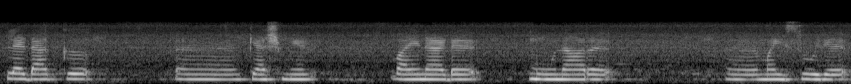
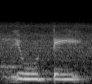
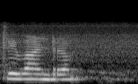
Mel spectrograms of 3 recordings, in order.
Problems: constant background noise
